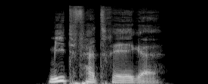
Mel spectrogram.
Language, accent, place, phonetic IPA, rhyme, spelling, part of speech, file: German, Germany, Berlin, [ˈmiːtfɛɐ̯tʁɛːɡə], -iːtfɛɐ̯tʁɛːɡə, Mietverträge, noun, De-Mietverträge.ogg
- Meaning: nominative/accusative/genitive plural of Mietvertrag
